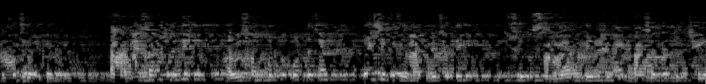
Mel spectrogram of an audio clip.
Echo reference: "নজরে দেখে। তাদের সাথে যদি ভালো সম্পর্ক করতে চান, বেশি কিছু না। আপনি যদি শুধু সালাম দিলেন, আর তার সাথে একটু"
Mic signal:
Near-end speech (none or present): none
